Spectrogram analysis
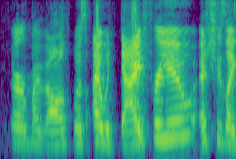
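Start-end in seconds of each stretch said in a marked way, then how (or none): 0.9-1.9 loud, panicked words bursting out. Retelling what was blurted out on first meeting someone: imitating own panicked blurt. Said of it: "kinda just panicking".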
